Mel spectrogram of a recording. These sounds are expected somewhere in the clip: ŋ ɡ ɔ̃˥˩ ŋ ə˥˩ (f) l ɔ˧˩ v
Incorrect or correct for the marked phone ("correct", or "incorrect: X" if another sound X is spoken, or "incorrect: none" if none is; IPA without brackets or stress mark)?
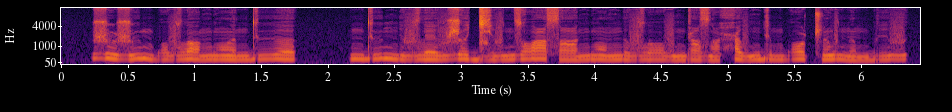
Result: incorrect: v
